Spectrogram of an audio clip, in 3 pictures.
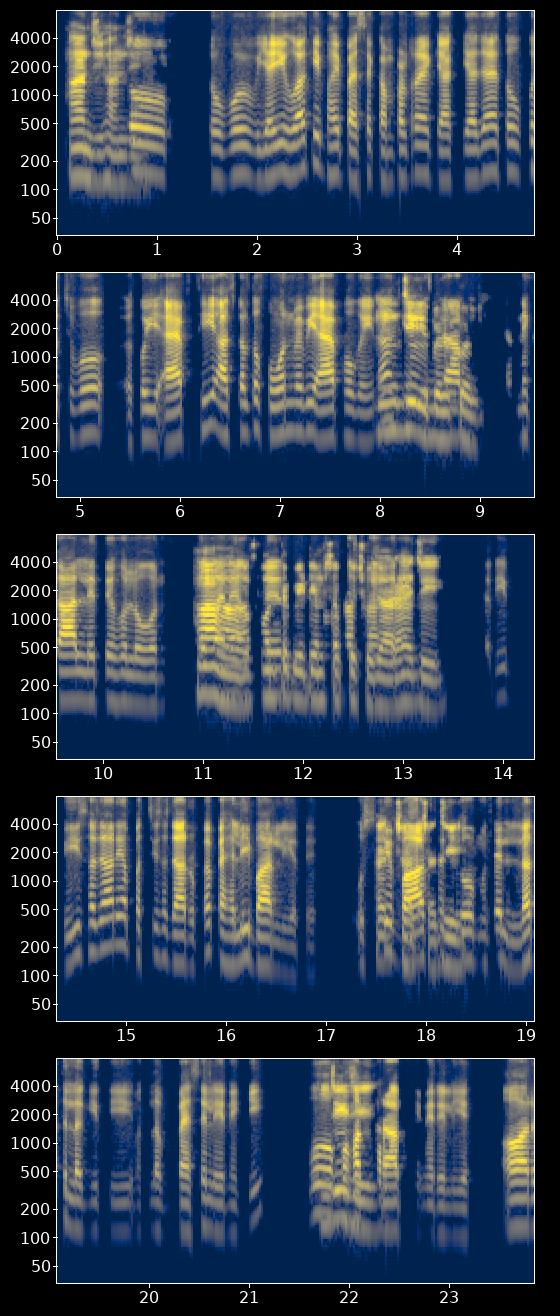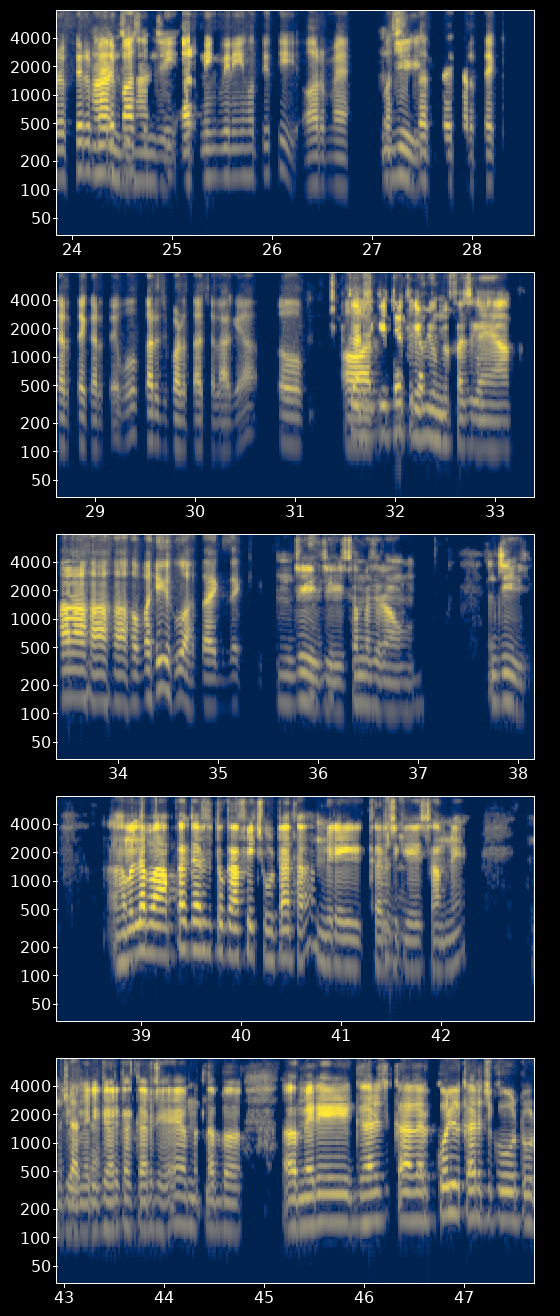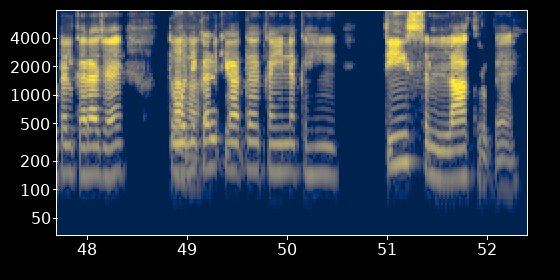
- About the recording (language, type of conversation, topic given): Hindi, unstructured, क्या आपको लगता है कि कर्ज लेना सही है, और क्यों?
- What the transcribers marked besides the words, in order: static; tapping; distorted speech; in English: "लोन"; in English: "अर्निंग"; other background noise; laughing while speaking: "हाँ, वही हुआ था एक्ज़ेक्टली"; in English: "एक्ज़ेक्टली"; chuckle; in English: "टोटल"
